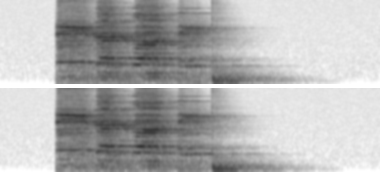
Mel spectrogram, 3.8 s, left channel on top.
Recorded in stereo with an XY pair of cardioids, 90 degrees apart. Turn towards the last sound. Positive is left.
turn(degrees=-10)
